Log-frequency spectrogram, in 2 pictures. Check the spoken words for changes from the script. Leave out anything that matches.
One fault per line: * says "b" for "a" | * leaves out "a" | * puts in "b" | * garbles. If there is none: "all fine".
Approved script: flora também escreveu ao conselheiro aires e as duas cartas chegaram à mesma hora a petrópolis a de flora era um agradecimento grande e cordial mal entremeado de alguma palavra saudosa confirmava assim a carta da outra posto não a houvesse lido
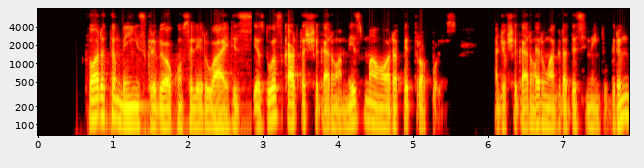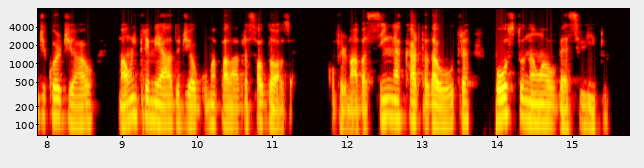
* says "chegaram" for "flora"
